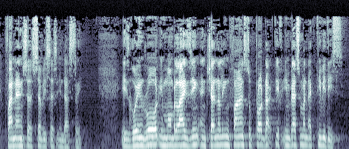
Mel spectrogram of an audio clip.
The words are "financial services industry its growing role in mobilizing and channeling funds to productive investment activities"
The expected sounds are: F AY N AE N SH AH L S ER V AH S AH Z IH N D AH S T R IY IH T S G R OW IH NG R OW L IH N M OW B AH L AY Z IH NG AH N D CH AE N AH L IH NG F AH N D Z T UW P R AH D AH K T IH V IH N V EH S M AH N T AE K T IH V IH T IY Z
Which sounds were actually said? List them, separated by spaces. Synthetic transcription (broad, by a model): F AY N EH N SH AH L S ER V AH S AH S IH N D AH S T R IY IH T S G OW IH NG R OW L IH N M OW B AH L AY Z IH NG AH N CH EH N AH L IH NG F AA N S T UW P R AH D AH K T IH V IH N V EH S M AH N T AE K T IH V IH T IY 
